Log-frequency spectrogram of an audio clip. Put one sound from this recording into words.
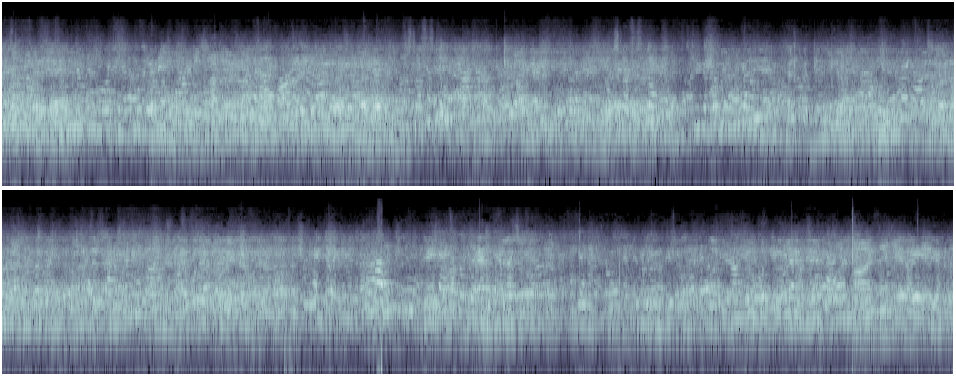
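Young men and women chatter and murmur all around.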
